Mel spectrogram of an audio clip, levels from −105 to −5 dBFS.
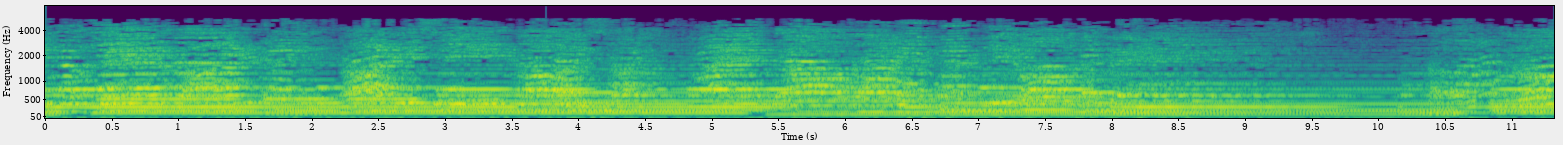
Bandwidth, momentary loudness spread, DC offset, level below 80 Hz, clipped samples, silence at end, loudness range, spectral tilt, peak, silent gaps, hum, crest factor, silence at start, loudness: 5.8 kHz; 9 LU; 0.7%; -56 dBFS; under 0.1%; 0 s; 4 LU; -12 dB/octave; 0 dBFS; none; none; 14 dB; 0 s; -15 LUFS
